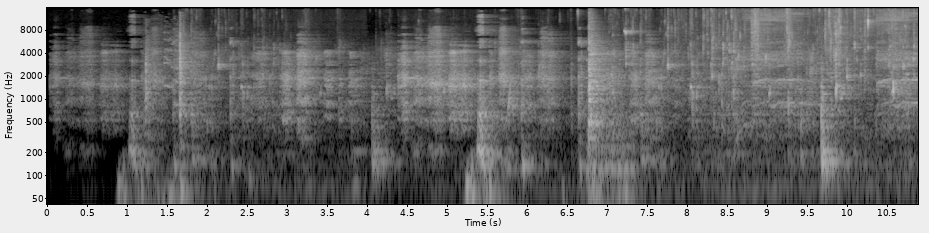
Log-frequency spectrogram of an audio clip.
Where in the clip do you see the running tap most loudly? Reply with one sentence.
The loudest moment of the running tap is at 10 seconds.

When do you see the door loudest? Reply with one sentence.
The loudest moment of the door is at 7 seconds.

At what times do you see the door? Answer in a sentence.
The door can be heard from 1.2 to 1.8 s and from 6.7 to 7.3 s.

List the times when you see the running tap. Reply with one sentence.
You can hear the running tap from 1.6 to 10.8 s.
